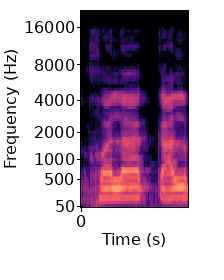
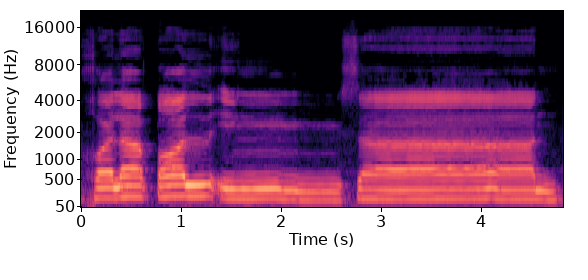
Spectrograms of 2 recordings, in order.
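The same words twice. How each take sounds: First: "খলাকাল" with a plain k in the last syllable; thin "kal" in place of heavy qaf; light k, wrong form. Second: Slow recitation, "qol" thick and rounded in "খলাকাল"; heavy qaf recitation. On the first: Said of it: "খলাকাল বলা যাবে না". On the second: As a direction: chant "খলাকাল" with heavy q, then hold "ইনসান" long. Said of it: "খলাকাল বলতে হবে". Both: Shown as a demonstration.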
